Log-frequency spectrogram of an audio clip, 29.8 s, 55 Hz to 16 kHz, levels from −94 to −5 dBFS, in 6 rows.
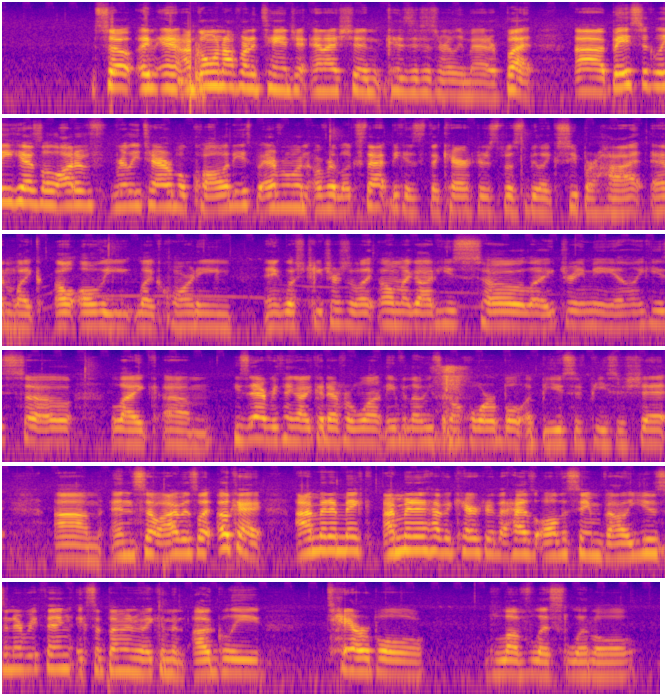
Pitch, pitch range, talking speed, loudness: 160 Hz, 150-185 Hz, 230 wpm, -20 LUFS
